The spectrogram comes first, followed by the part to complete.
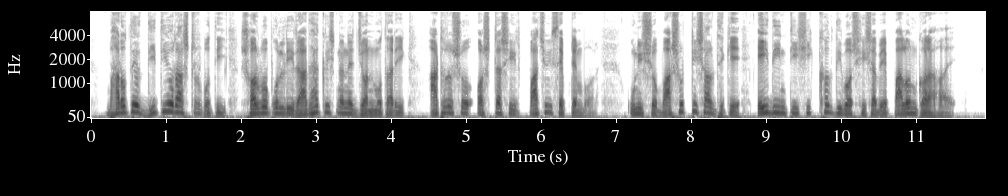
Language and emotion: Bengali, neutral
